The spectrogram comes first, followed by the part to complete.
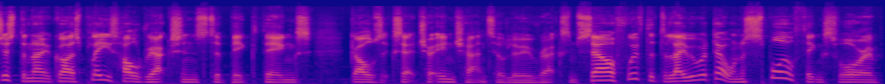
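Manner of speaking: ordinary talk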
